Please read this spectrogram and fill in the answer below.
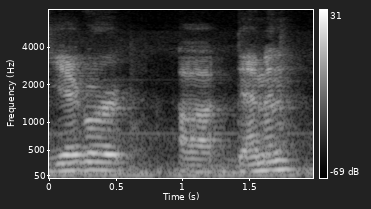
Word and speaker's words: Egor Demin: For Egor, I just want to first ask, how would you like us to pronounce, your full name? It's Egor Demin.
